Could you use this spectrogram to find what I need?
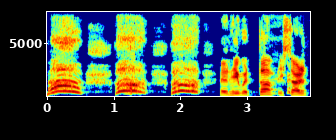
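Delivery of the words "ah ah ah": very high, mock pained yelps; imitated scream. Mickey yelping at every thump, imitated high scream. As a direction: squeal like each thump hurts. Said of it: "Mickey would scream".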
